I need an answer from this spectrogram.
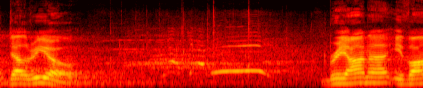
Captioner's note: audience cheering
